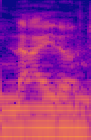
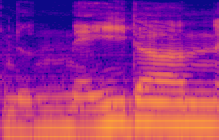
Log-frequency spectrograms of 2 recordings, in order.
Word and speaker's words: Neidon: now we have a night on ship that needs a that's that's the only building also I am pronouncing night on in kinda German you'd probably pronounce it more like noon Aidan in English but I don't really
